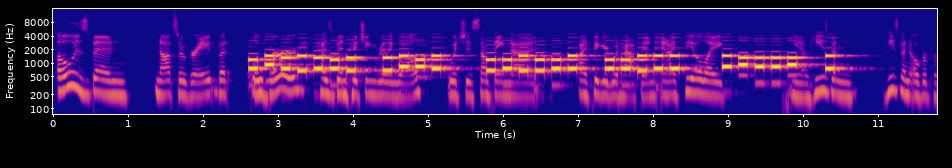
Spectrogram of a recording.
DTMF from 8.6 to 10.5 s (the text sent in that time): 90880 6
